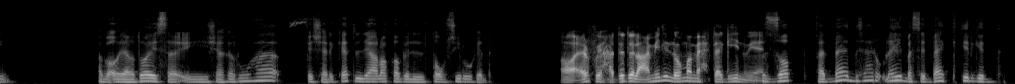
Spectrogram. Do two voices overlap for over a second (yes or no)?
no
